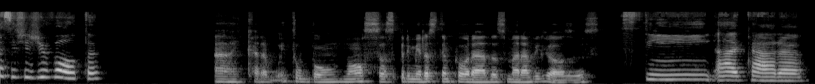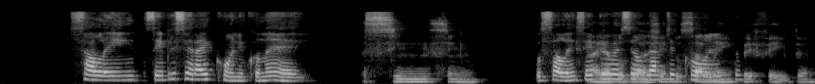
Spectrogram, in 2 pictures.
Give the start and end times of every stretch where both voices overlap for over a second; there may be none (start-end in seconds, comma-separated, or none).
14.0-15.6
